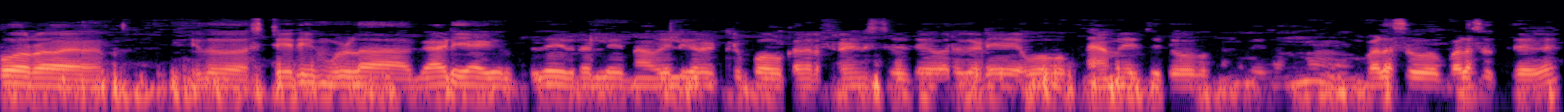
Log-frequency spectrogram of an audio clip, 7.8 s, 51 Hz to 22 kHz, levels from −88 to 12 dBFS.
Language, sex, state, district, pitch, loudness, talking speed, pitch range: Kannada, male, Karnataka, Bellary, 110 Hz, -19 LUFS, 170 wpm, 105-115 Hz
